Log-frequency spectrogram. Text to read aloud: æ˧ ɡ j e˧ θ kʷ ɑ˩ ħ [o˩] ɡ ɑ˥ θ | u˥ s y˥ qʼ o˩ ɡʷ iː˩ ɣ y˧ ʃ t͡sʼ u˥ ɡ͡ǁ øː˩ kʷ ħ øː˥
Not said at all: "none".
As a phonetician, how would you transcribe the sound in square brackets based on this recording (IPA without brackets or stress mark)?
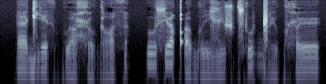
o˩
